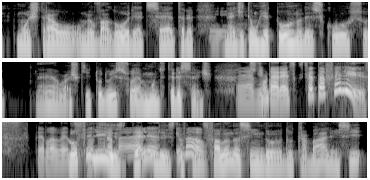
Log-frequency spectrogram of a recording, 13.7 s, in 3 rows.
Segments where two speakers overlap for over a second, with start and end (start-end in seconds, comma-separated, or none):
9.9-11.7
